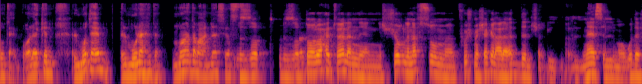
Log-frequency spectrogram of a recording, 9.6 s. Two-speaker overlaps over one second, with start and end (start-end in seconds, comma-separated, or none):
none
